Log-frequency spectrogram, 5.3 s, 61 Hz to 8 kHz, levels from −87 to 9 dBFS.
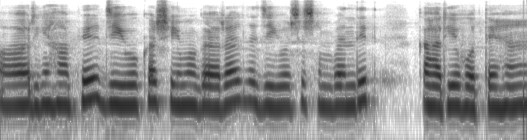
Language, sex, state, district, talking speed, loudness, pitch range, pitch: Hindi, female, Bihar, West Champaran, 150 wpm, -13 LUFS, 200-225 Hz, 210 Hz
